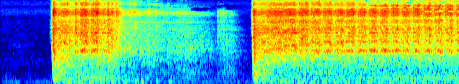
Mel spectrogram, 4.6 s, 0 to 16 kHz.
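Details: 24-inch Craftsman snowblower that sat all summer with gas in the tank, electric start, full choke, after priming with no gas heard entering the carburetor: two long even cranking bursts, never catches; fuel-starved carburetor, cleaning it fixed it.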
